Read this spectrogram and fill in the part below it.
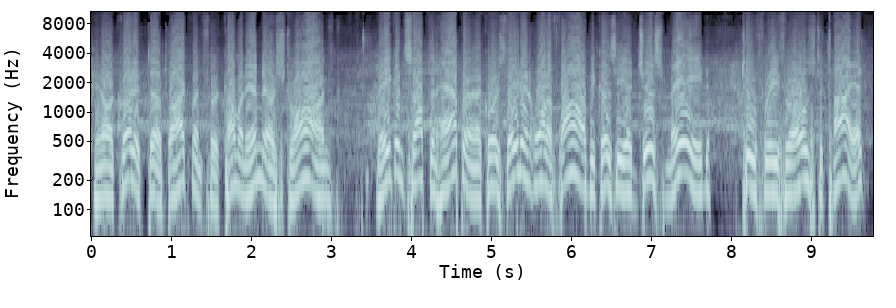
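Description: A man's voice: fairly high pitch, lively intonation, moderate pace, poor audio. A man giving radio color commentary on a basketball game as a coach, talking in a chatty, folksy way with reflective asides. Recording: live gym broadcast with crowd noise.

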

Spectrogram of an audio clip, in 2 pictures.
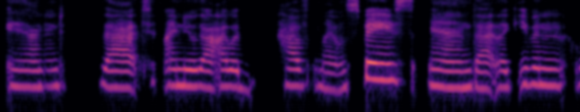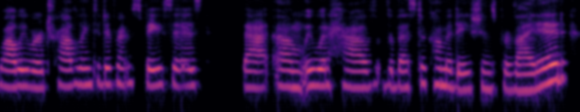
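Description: A woman's voice: medium pitch, darkish tone, smooth, dry recording, dull audio. Young woman student from hungary chatting, lots of likes and ums, dry close audio. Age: young adult. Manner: upbeat, frequent "like" and "um" fillers. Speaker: student guest. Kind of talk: casual interview answers.

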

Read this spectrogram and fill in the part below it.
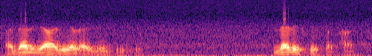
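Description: A man giving a philosophical sermon as a spiritual teacher, lecturing deliberately, repeating phrases and reciting scripture. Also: low voice, gravelly, slight background noise. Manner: deliberate, repetitive lecturing with chanted scripture quotes. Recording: tinny lo-fi archival recording.

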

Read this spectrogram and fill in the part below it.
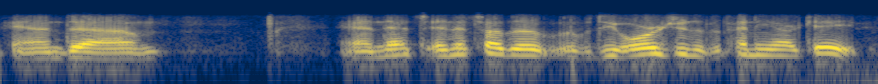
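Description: An older man from Chicago heard over a narrow, phone-like connection with a dry sound. He is an interview guest and musician, reminiscing casually. His delivery is hesitant and rambling, at a medium pitch. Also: moderate pace, no room sound. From Texas-born, grew up in Chicago. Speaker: guest, former band musician. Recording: tinny phone line, narrow band.

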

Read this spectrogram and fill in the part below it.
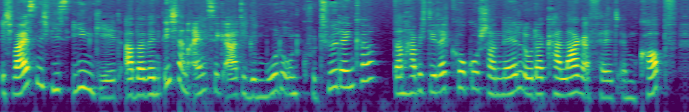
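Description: A woman with a slightly high-pitched voice works as an interviewer. She delivers prepared introductions and questions in an orderly interview style. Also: brisk, a little mellow.

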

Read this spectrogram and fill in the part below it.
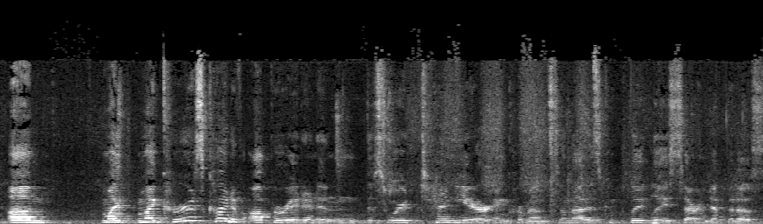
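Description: An American woman in her fifties with a deep, fairly monotone voice, giving a chatty, self-deprecating talk to a live panel audience. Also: moderate pace, far from the mic. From United States. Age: 50s. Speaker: panel speaker. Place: event hall with live audience. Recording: echoey room, off-mic, background noise.

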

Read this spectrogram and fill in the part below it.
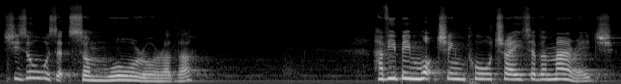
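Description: A middle-aged woman, an author reading her own short fiction at a live event, measured and carefully phrased. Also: fairly high pitch, lively intonation.

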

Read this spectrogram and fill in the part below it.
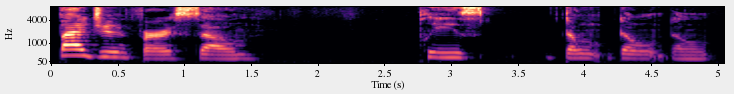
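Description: A young adult woman hosting a solo podcast in a casual, chatty way, her voice a little raspy from allergies. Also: lowish voice, very slow. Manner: chatty, upbeat, informal slang. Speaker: podcast host.

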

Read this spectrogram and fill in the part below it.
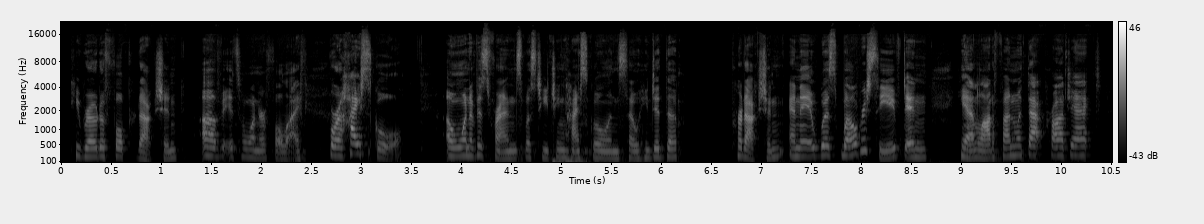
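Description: Bright-voiced woman explaining in an interview. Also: medium pitch, brisk. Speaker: interview guest, stage director.

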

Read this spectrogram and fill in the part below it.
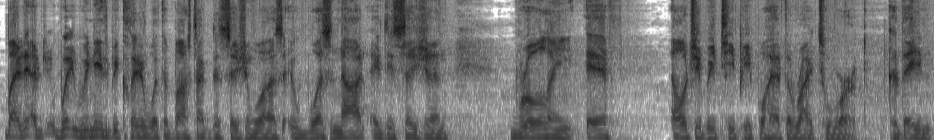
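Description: Low-voiced opinionated co-host man. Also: steady tone, normal speed. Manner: opinionated, explains with restarts. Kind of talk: casual talk show conversation.

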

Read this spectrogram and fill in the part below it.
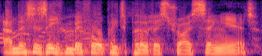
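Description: A man's voice: mid-range voice, fast talker. A man from England co-hosting a podcast, chatting in an easygoing way as an episode plays. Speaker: podcast co-host. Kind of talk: casual commentary while watching.

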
